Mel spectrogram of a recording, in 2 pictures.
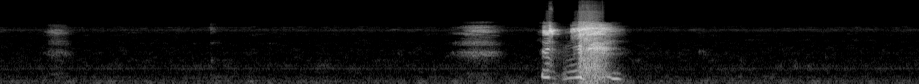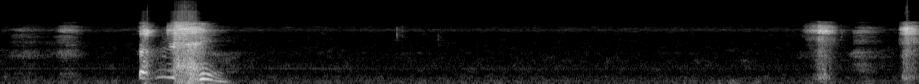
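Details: Person sneezing repeatedly: two forceful sneezes, each preceded by a short gasping intake, then a third starting at the end.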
